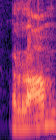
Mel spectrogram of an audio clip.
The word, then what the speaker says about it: राम: और सोफिस्टिकेटेड, हाँ कहीं रामा, जबकि what is the real pronunciation, it इज राम Krishna. South वाले बहुत बढ़िया बोलते हैं म ना कि मां, कृष्ण।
